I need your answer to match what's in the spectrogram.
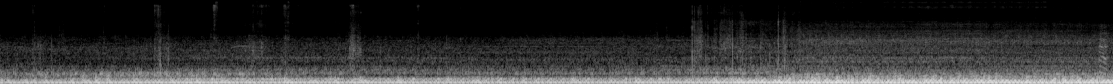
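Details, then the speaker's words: Nissan 200SX S12 idling just after fitting a new Walbro 255 fuel pump: steady, low, even rumble with no stumbles or misses; idle sounds good and less missy than before the pump swap. "Pretty responsible. Idling sounds good. Not as missy as it used to be."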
